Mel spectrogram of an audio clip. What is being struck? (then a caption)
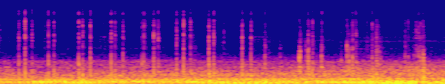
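Plastic water bottle. Long nails tap and scratch the body and ridged bottom of a full clear plastic water bottle inside a car. Quick, bright clicks and scrapes come in rapid irregular bursts over a steady low rumble that fills the clip.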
